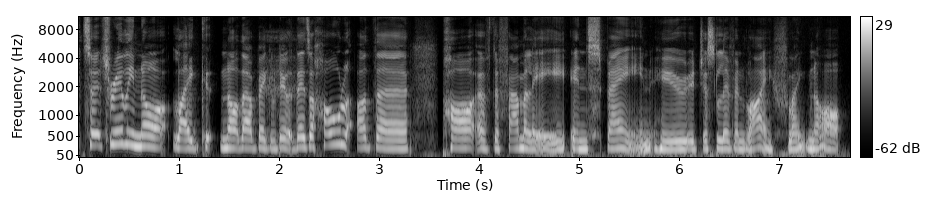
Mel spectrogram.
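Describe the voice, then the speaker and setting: A woman's voice: medium pitch, fairly even intonation, normal speed, creaky, dry recording, clean studio sound. A woman co-hosting a history podcast, chatting in an enthusiastic, casual way with plenty of fillers. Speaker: podcast co-host. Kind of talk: casual chat.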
